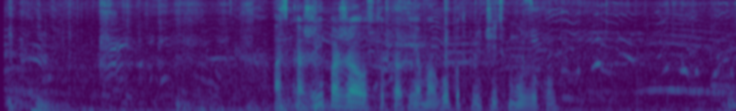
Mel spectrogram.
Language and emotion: Russian, neutral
